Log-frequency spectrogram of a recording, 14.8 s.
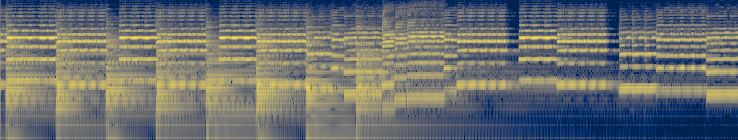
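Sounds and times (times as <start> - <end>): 
alto saxophone playing a jazz standard: 0.0 - 14.7.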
